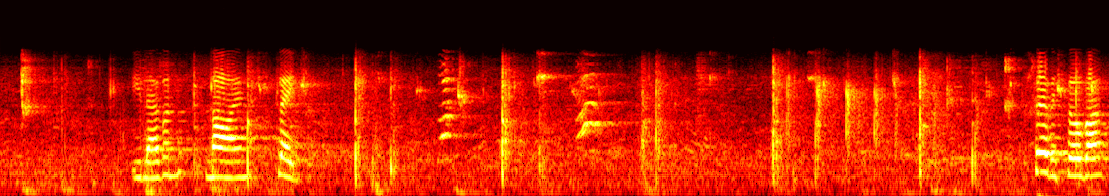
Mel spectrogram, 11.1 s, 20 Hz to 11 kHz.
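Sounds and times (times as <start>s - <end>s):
rackets hitting shuttlecock: 1.9s - 5.7s, 6.3s - 10.7s.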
